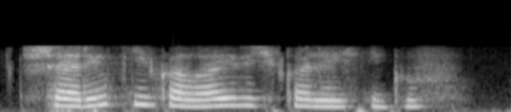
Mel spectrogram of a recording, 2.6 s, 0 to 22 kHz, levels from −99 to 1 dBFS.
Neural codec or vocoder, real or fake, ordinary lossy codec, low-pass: none; real; AAC, 16 kbps; 7.2 kHz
